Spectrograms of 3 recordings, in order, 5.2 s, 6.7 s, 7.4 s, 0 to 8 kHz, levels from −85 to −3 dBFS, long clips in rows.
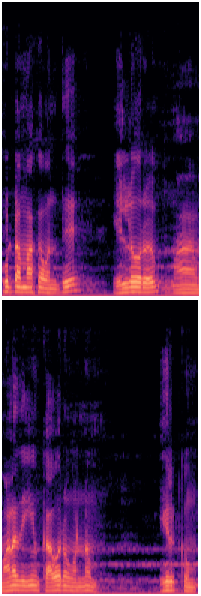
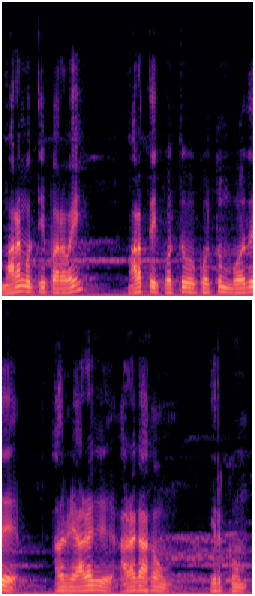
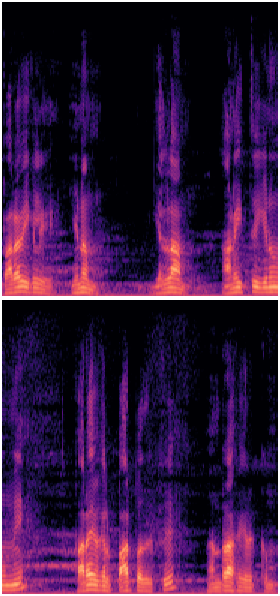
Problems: none marked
